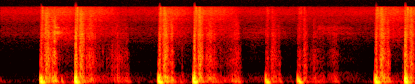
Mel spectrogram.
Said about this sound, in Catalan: Estava molt emocionada i el cor em va bategar.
